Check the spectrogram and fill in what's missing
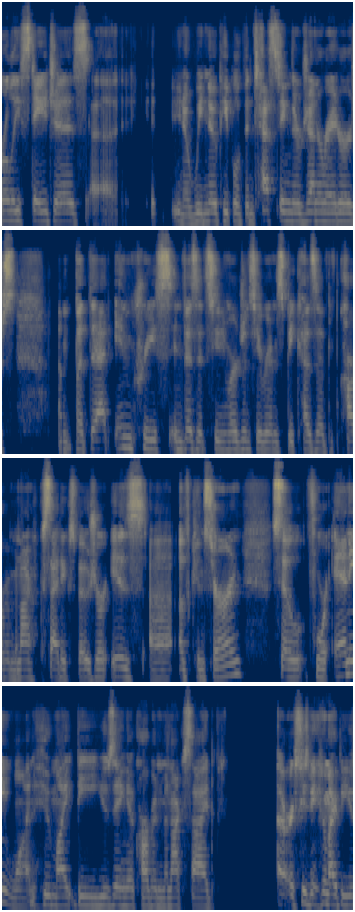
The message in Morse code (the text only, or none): none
